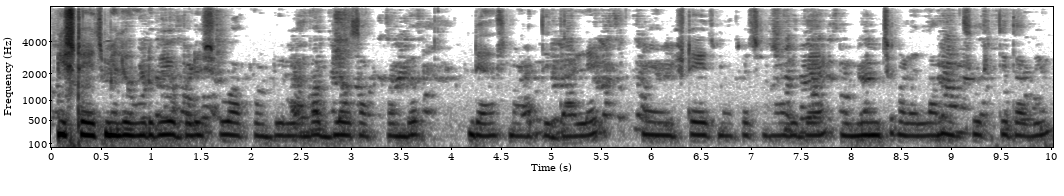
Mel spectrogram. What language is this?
Kannada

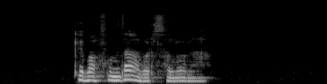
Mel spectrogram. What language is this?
Catalan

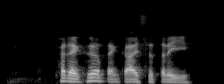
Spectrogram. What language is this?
Thai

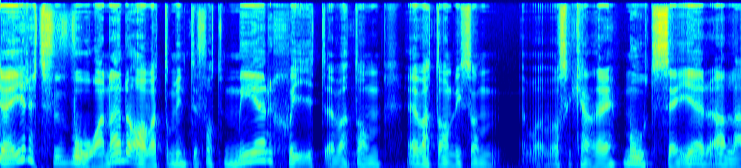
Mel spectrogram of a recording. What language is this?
Swedish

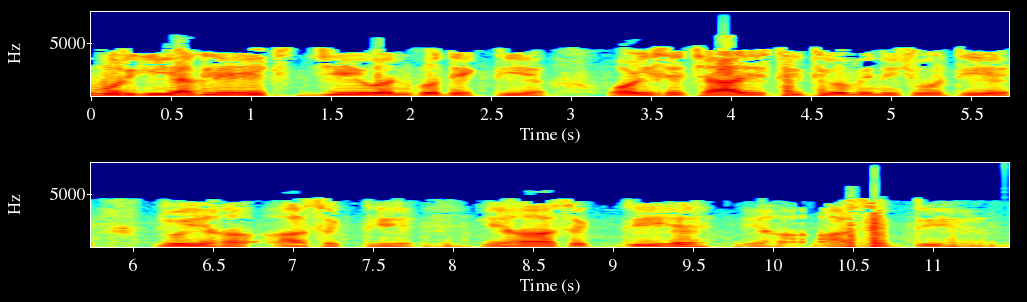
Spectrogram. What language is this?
Hindi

